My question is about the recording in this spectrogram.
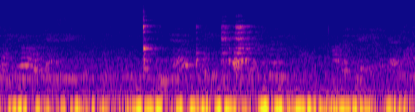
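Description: Metal fork clinking against a ceramic plate twice, a sharp tap about a second and a half in and a ringing clink a moment later.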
